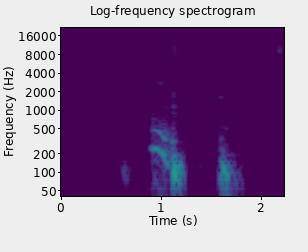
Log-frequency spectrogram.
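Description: Quiet call audio broken about a second in by two short low sounds: the first with a falling pitch, like a brief vocal sound, the second a soft thump.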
